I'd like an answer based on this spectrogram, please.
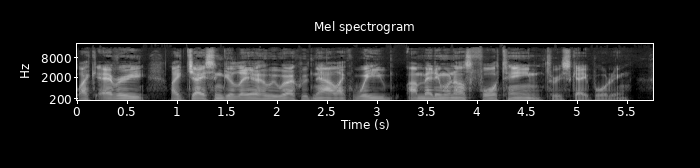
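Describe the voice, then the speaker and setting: Recorded very cleanly with a silent background and a dry, close sound with no echo, a man with an Australian accent speaks at a moderate pace with a very deep, low pitch and a bright, sharp tone. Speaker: rock musician. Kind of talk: casual interview. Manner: laid-back, filler-heavy.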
